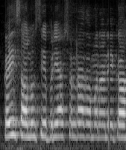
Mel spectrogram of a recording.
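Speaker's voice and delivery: usual speaking voice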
